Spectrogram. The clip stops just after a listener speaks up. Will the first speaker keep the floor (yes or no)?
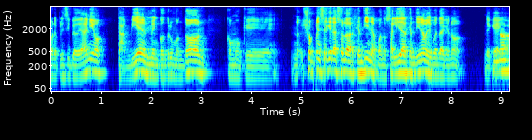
no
